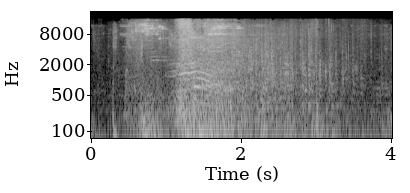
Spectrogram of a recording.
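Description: Wooden planks smash and splinter.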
